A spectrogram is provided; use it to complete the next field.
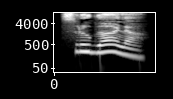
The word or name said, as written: ಸೂರೆಗೊಳ್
